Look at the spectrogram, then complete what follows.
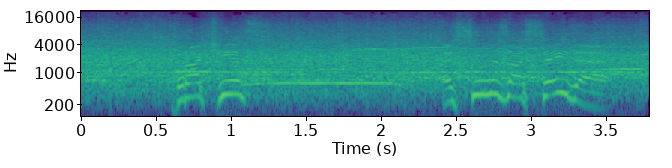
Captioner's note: audience cheering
